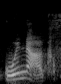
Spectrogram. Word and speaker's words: Wenax: Ahora no me digáis, lo has pronunciado mal. No, es Guinax.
